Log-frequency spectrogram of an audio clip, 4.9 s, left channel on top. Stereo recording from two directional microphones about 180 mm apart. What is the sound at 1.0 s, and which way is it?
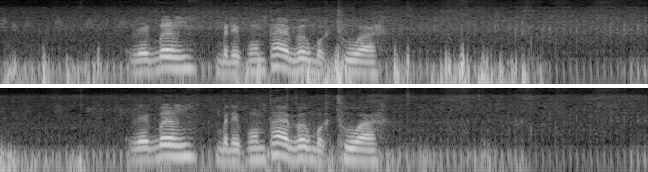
Speech, 25° right (ahead or behind).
